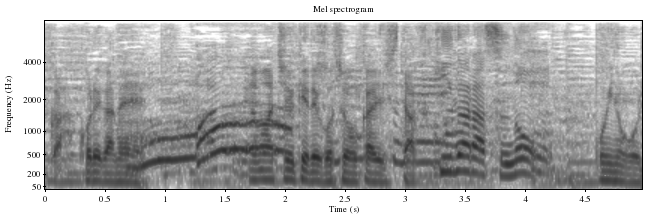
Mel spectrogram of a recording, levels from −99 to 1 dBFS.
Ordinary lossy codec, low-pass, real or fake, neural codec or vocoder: none; none; fake; codec, 16 kHz, 16 kbps, FreqCodec, larger model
